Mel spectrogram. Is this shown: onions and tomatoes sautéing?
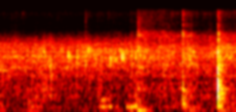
yes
